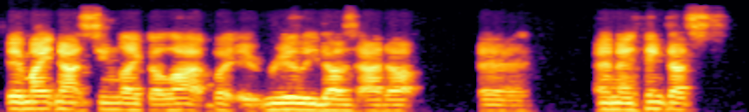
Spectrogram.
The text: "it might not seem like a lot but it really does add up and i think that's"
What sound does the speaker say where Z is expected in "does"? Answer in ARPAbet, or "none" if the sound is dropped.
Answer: Z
